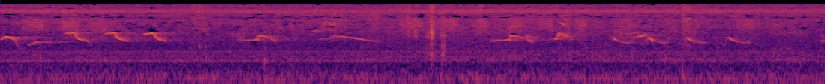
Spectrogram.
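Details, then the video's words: Several laughingthrushes in the wild calling together, a busy run of looping, downslurred whistles in two bursts, with a steady low hum and a brief click in between. "KEHIDUPAN BURUNG POKSAI D ALAM LIAR_POKSAY"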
